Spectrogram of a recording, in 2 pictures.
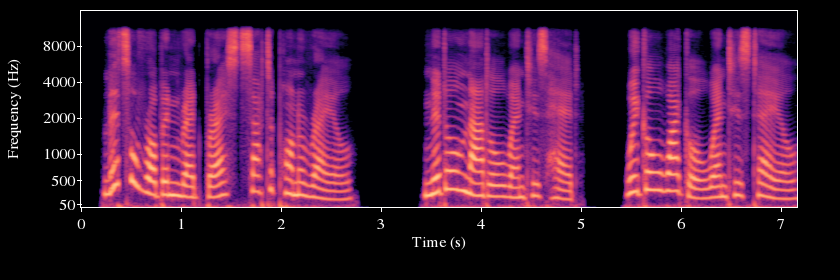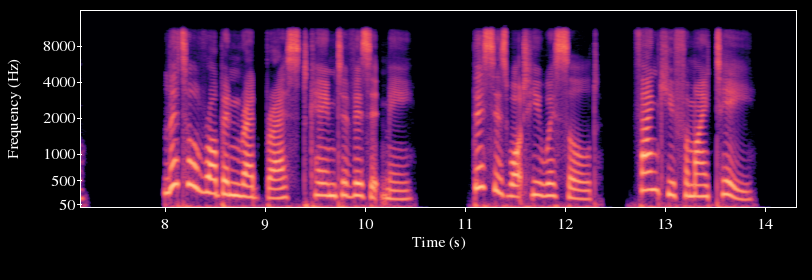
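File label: female British, classic rhymes; Little Robin Redbreast Sat Upon a Rail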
